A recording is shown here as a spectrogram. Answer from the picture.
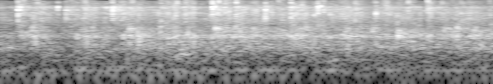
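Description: Audience applauding steadily, a dense patter of many hands clapping.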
